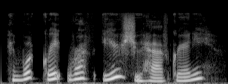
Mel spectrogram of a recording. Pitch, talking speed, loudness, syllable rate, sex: 225 Hz, 210 wpm, -17 LUFS, 4.9 syllables/s, female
